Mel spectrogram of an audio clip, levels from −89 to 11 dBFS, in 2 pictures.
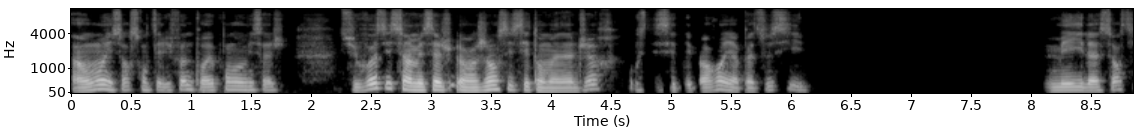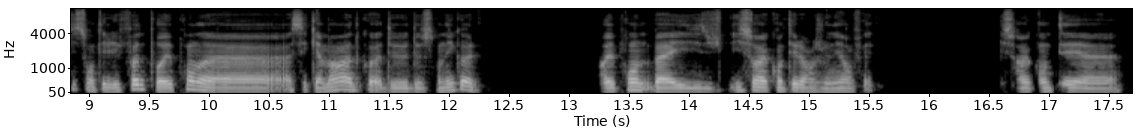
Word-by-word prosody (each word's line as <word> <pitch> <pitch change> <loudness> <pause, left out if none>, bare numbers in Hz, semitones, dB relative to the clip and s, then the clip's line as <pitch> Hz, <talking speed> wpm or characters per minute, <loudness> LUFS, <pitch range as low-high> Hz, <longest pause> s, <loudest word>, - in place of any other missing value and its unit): À - - +1
un - - +6
moment, 170 +6 +6
il 155 - +4
sort 145 - -5
son 150 - -5
téléphone 140 +4 -2
pour 130 - +1
répondre 150 +3 +1
aux - - +4
messages. 145 - -5 0.4
Tu - - -7
vois, 185 +10 +6
si 210 0 0
c'est 175 - +5
un 150 - +11
message 135 +1 +7
urgent, 130 +7 +7
si 160 -2 -3
c'est 140 -2 -1
ton 120 -2 +4
manager 115 +10 0
ou 135 - -13
si 125 0 -14
c'est 120 -1 -8
tes 115 - -9
parents, 120 +7 +2
il 145 - +3
y - - +3
a 115 - -1
pas 115 - -1
de - - -16
souci. 145 -2 -10 2.0
Mais 130 +2 +2
il 130 - +2
a 125 - +4
sorti 155 +7 -5
son 135 -6 -6
téléphone 125 +8 -3
pour 120 - -1
répondre 145 +6 -1
à 115 -2 -1
à - - -5
ses - - -9
camarades, 140 +5 -2
quoi, - - -4
de 110 0 -6
de 110 0 -8
son 110 +1 -9
école. 130 +2 -2 1.0
Pour - - -9
répondre, 135 +4 -1
bah, 115 -1 +2
il 110 -1 -5
z - - -10
j 125 - -15
ils 125 +1 -9
se 130 - -4
racontaient 125 0 -1
leur 115 -2 -3
journée, 105 0 -7
en 105 -2 -8
fait. - - -16 1.0
Ils - - -12
se - - -10
racontaient 110 +2 -5
heu 105 -1 -6
125 Hz, 225 wpm, -23 LUFS, 115-145 Hz, 2.0 s, un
